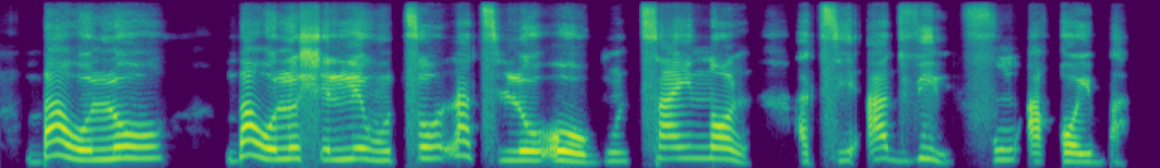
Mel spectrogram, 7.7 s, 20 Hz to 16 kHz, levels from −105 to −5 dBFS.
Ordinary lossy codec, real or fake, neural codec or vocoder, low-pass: none; fake; autoencoder, 48 kHz, 128 numbers a frame, DAC-VAE, trained on Japanese speech; 14.4 kHz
